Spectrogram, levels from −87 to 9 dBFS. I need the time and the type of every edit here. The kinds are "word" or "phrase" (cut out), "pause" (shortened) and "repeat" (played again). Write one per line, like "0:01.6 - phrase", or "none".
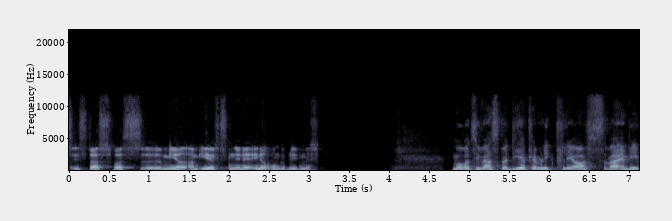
none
